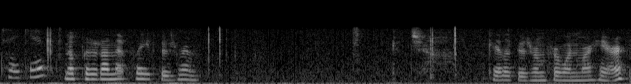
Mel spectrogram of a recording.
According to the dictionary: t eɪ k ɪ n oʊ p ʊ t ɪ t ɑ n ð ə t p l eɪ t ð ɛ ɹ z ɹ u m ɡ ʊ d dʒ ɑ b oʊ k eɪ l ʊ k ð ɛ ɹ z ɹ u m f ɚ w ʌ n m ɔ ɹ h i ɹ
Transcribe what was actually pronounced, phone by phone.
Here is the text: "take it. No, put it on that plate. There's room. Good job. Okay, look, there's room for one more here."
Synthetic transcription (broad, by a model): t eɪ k ɪ n oʊ p ʊ t ɪ t n ð ə t p l eɪ t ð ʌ ɹ z ɹ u m ɡ ʊ d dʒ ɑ oʊ k eɪ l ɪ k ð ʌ ɹ z ɹ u m f ɚ w ʌ n m ɔ ɹ h i ɹ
